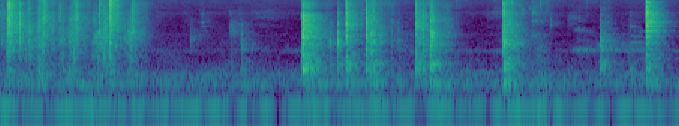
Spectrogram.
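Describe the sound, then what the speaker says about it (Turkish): Pumpkin cookie dough ingredients mixed in a bowl with baking powder and powdered sugar added, heard as quiet, fast, repeated clicking and scraping in irregular bursts with brief pauses. "Bütün malzemeleri şöyle bir güzel karıştırıyoruz."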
